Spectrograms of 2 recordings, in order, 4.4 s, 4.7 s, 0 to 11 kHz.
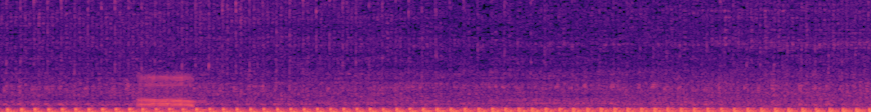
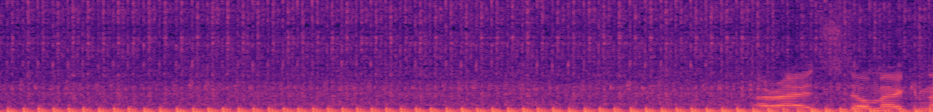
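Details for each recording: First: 2000 Honda 400EX quad, cheap eBay piston and cylinder, valves in spec, cam chain just tightened: steady single-cylinder idle about four beats a second, only light normal valvetrain tick; normal idle. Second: 2000 Honda 400EX single-cylinder with cheap eBay piston and cylinder, idling after valve adjustment (0.004 in intake, 0.005 in exhaust), steady light tick about two and a half per second; loose cam chain rattle.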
